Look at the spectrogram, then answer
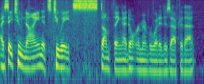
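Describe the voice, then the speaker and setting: A man with a Canadian accent speaks against noticeable background noise. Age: old. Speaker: gaming streamer. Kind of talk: casual chat. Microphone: studio dynamic mic.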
